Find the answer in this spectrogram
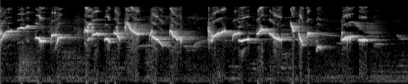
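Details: Lombok/NTT white-eye in full ngalas song, singing gacor: a nonstop stream of bright, high-pitched twitters and quick rising-falling whistled phrases, each burst a fraction of a second long and tightly strung together.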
